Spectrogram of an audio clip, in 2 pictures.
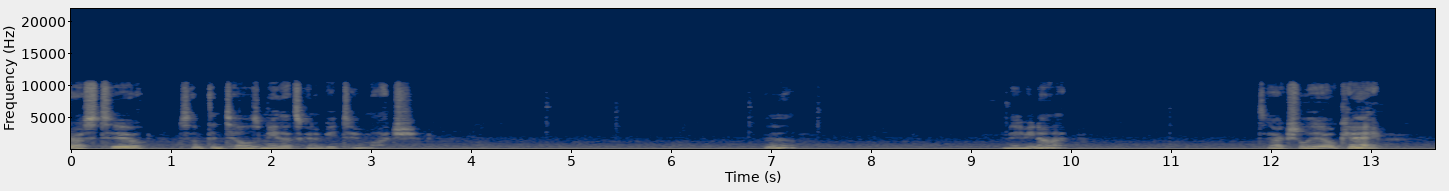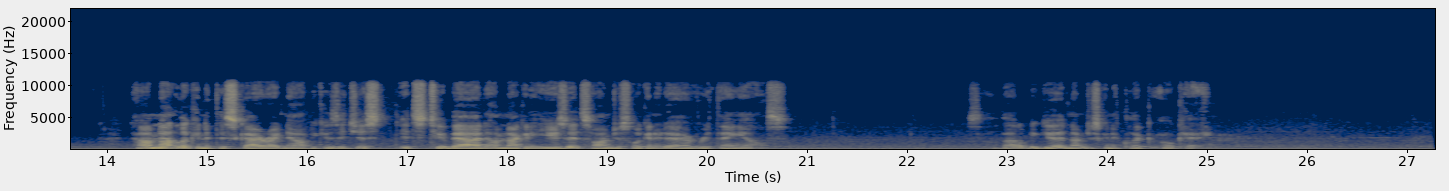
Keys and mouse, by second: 23.4 click.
